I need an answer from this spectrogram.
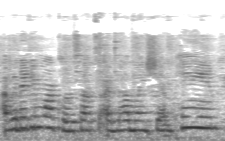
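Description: A woman's voice: high-pitched, steady tone, fairly quick, a little mellow, reverberant. A young woman in her twenties chatting casually to her vlog camera, bubbly and full of filler words. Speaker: vlogger. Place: her mom's house, indoors. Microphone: handheld vlog camera.

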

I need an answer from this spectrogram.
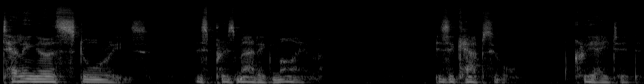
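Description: A man from Canada speaks a poem slowly, his low voice breathy and hushed. The recording puts him a little away from the mic. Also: steady tone. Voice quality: breathy, half-whispered. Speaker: poet reciting. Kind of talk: slow recited poem.

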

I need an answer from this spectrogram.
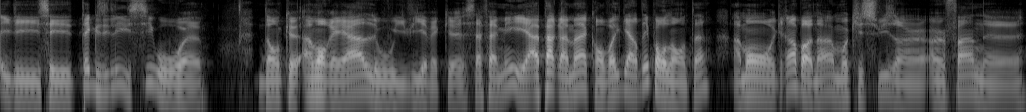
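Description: A man with a Québécois accent hosts a poetry evening at a library café. He rambles through a guest introduction, padding with fillers. His voice sits at a middle pitch, with a dry, close sound. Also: clear, resonant tone, dry recording. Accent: Québécois French. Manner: rambling, filler-heavy, chatty. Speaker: event host. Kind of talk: introducing a guest at a live reading.

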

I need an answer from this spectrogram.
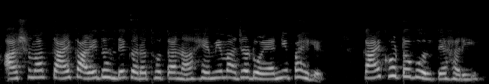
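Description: A woman's voice: high voice, fairly quick, lo-fi sound, a little hiss or hum, lightly acted. A woman reading the lines of a young wife who protectively and indignantly defends an old man.

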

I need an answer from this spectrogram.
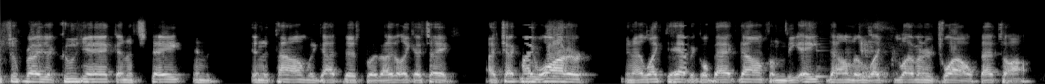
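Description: Plainspoken low-voiced man commenting. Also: dull audio. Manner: plainspoken, rambling. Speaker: resident giving public comment. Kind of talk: public comment at a meeting.

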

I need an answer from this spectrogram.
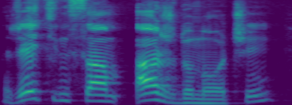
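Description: A man reading folk tales aloud in an animated storytelling manner. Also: fairly high pitch, moderate pace.

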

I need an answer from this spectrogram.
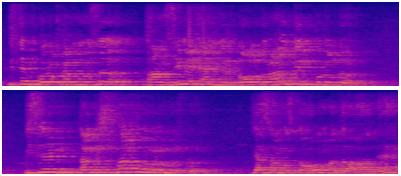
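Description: A woman delivering an impassioned, combative convention speech as an association leader, full of rhetorical questions and emphatic repetition. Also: on the high side. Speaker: professional association leader addressing an assembly. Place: large assembly hall, speaking from a podium. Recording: echoey hall, distant mic, noisy.

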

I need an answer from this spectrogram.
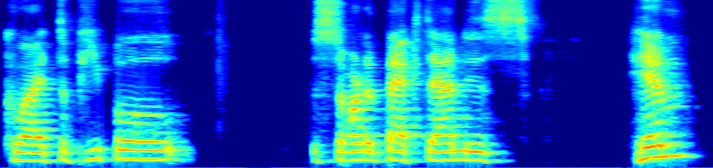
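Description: A relaxed Austrian musician, a guest in a casual interview chat, talks over a video call from a home room with pictures on the wall. His voice sits on the high side and he speaks very slowly, using simple phrasing in non-native English.

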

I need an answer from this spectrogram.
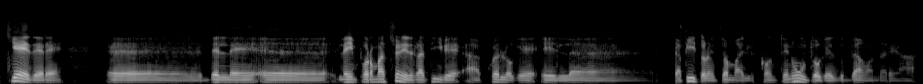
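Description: Hesitant man on a muffled call. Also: dry recording. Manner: hesitant, full of fillers and restarts. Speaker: webinar presenter. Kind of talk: halting presentation with many fillers. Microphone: video call. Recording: muffled low-fidelity web call audio.

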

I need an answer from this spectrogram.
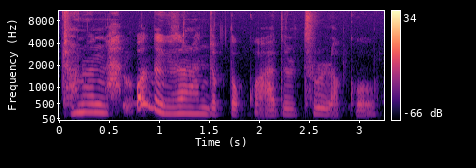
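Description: A middle-aged woman as a client at a fortune reading, giving quiet, short replies. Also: medium pitch, very animated, moderate pace, creaky, breathy edge. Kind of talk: fortune-telling consultation.

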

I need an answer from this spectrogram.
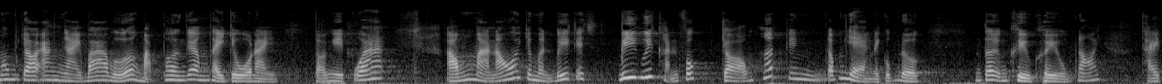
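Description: A woman, a Buddhist nun giving a lively dharma talk with rhetorical questions. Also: mid-range voice. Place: meditation monastery hall. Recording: echoey hall with faint noise.

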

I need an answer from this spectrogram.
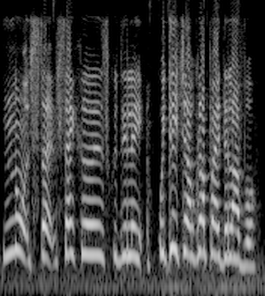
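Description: High-pitched bossy young man, dry sound. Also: dry recording. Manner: bossy, teasing, shouts instructions. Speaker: co-player. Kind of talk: casual live gameplay chat.

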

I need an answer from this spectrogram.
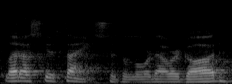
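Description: A man acting as presiding minister, leading a liturgical prayer in a slow, measured intoning voice, with a long cathedral-like echo in a large church. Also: medium pitch, steady tone, crowd noise. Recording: echoey church hall with music.

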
